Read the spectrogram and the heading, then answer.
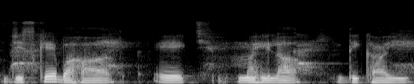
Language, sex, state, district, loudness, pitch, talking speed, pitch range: Hindi, male, Rajasthan, Jaipur, -17 LUFS, 100 Hz, 70 wpm, 95-100 Hz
